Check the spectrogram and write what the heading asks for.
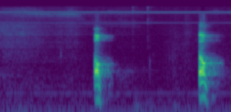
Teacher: ketika sukun, dia memiliki kolkolah atau pantulan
